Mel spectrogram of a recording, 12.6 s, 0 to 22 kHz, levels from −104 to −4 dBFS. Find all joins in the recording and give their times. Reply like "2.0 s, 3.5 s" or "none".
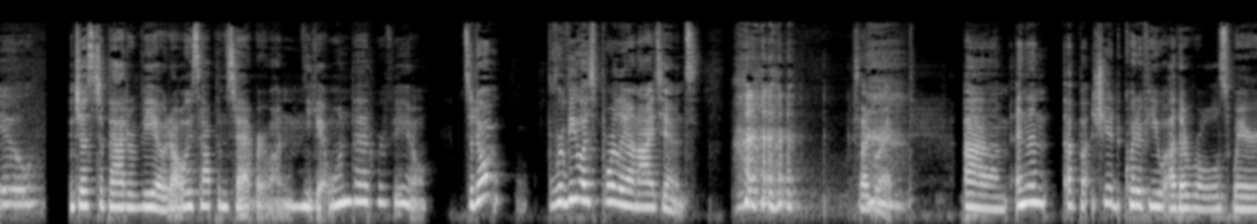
none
